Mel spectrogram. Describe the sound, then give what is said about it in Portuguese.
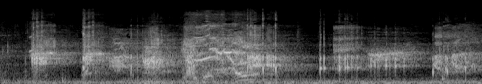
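A monstrous infected creature makes a series of raspy, clicking, gurgling growls in short bursts, loud, with brief pauses between calls and a low rumble underneath. The sound breaks the silence as people step off a train in a place overgrown with grass and vines. “E quando vocês vão caminhando caminhando e, e saindo finalmente do trem, o silêncio é quebrado por um estalar.”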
